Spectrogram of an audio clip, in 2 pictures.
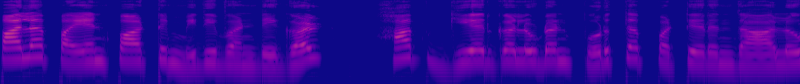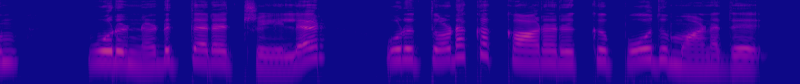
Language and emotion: Tamil, neutral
